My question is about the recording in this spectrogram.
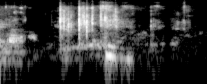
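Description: Typing on a keyboard: a quick run of keystrokes, then a few scattered clicks, with a faint voice mixed in.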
